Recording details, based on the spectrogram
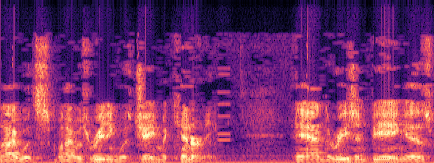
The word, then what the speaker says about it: McInerney: Well, Jay McInerney, he pronounces it McInerney. – McInerney, okay.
